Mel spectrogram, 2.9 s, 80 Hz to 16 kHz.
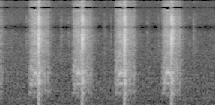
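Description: An airsoft AK-47 Spetsnaz fires four semi-auto shots at an even pace, each a sharp, close, slightly muffled crack.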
